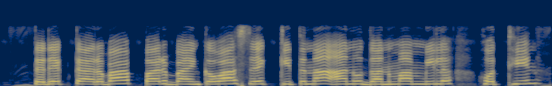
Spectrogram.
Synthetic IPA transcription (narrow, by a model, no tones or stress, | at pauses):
ɖəɾek̚ʈəɾbapəɾbajkʋasekit̪naənud̪ʱənmamil | hot̪ʰin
